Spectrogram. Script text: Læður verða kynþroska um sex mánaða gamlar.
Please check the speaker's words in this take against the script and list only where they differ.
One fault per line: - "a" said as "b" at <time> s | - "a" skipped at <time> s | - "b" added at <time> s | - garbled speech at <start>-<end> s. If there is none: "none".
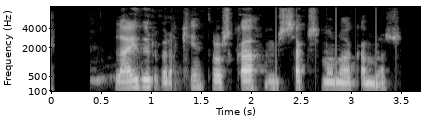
none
